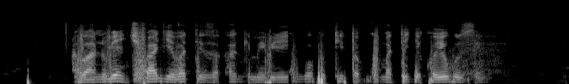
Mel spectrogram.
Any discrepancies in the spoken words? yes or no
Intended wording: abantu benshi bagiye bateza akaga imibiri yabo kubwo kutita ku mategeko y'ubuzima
yes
